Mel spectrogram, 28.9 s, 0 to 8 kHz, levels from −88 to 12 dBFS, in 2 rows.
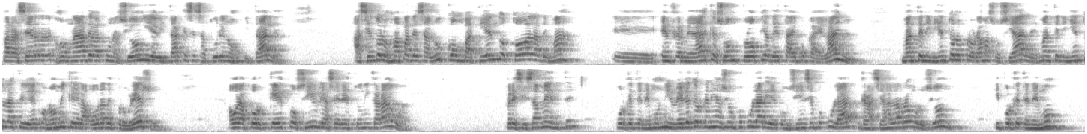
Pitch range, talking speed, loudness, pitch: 200-240 Hz, 155 wpm, -28 LUFS, 220 Hz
